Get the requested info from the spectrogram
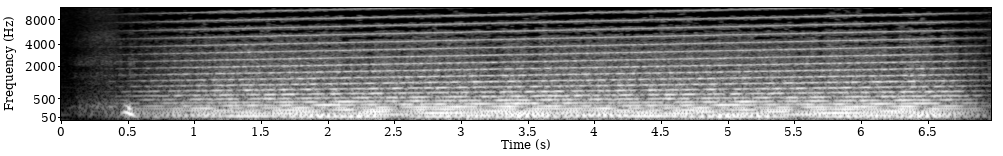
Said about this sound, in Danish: Jamen altså, det er jo, det er jo en, en shepherd tone, og shepherd tone er en, en form for audioillusion.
